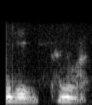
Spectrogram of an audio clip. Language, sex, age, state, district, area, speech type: Punjabi, male, 18-30, Punjab, Mansa, urban, conversation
